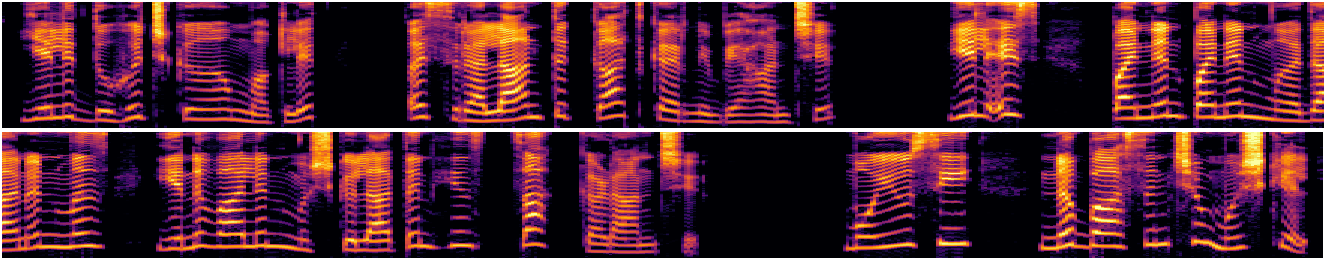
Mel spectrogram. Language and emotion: Kashmiri, sad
